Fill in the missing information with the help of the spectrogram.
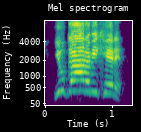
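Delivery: loud, high, disbelieving outburst; exasperated shout. Real, not acted. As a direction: blurt it out in outrage. Outraged rant climax.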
